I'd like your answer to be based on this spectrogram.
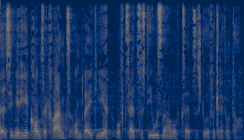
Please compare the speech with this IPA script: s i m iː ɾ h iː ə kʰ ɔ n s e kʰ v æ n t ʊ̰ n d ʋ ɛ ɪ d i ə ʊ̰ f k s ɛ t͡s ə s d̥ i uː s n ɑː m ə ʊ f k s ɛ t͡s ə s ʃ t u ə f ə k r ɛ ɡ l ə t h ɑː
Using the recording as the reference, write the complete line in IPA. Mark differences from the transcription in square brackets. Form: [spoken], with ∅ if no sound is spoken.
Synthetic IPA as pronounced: s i m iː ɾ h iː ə kʰ ɔ n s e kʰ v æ n t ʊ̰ n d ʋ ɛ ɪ d i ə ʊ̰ f k s ɛ t͡s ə s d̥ i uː s n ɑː m ə ʊ f k s ɛ t͡s ə s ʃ t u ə f ə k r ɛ ɡ l ə t h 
